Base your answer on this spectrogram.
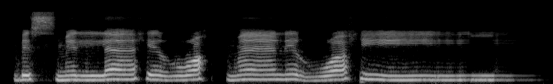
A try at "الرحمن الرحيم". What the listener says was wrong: ம் அதுலேயும் அதே தானா? ராவ நீட்டிக்கணும்.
